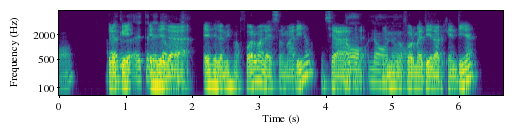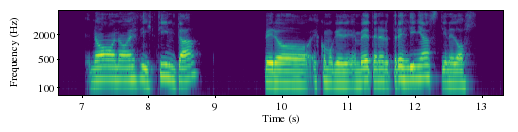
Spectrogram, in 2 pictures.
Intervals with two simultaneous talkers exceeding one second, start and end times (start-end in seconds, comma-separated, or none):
0.7-2.0, 4.2-5.8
